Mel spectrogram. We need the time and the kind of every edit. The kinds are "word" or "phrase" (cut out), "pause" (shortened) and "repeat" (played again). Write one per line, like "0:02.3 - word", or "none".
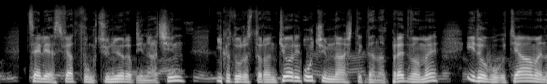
0:01.4 - phrase
0:02.2 - word
0:03.0 - word
0:03.6 - word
